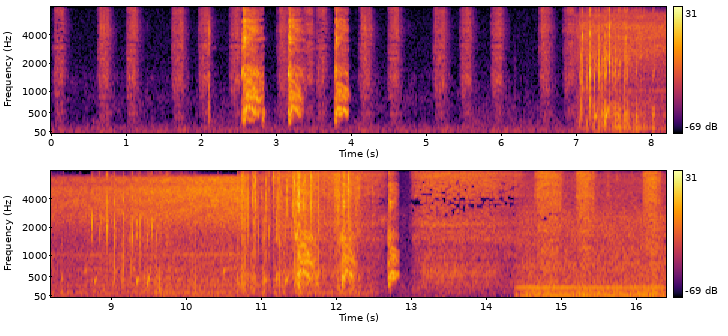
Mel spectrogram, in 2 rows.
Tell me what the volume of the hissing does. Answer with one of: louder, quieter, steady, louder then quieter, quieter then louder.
louder.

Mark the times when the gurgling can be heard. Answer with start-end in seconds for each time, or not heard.
7.0-11.8.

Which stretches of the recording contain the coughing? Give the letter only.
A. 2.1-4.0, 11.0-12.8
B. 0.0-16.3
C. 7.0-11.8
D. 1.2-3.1
A.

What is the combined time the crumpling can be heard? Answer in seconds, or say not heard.
2 s.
